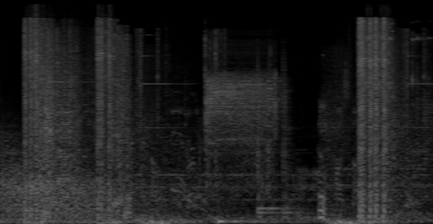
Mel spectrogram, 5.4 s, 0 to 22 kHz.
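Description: Bursts of automatic gunfire as turrets are wrecked in Fallout 4, loud and clustered with short gaps, mixed with game effects and a brief spoken exclamation.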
